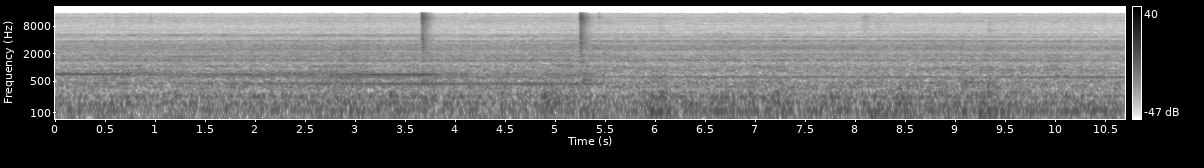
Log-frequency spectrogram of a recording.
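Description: Kintetsu 22000 series ACE limited express train running, heard from the deck inside the car: a steady rumble with faint steady tones that give way to a different tone about five seconds in. Two sharp clicks come about four and five seconds in.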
